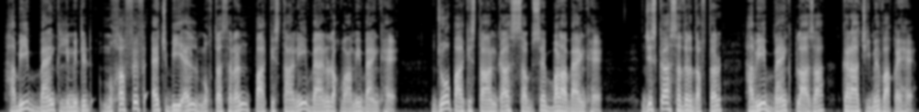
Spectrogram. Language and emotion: Urdu, neutral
